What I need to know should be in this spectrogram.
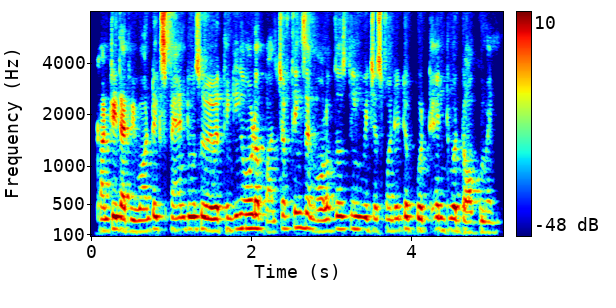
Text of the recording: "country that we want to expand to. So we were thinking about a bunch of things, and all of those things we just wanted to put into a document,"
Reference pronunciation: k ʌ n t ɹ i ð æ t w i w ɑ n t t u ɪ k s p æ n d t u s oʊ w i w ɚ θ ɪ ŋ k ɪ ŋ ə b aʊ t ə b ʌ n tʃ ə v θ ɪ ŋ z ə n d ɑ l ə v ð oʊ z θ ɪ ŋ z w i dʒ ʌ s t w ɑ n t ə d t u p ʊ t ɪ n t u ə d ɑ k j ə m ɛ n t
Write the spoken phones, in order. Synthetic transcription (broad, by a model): k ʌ n t ɹ i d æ t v i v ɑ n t t u ɪ k s p æ n d t u s oʊ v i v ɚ t ɪ ŋ k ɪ ŋ ə b aʊ t ə b ʌ n tʃ ə v t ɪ ŋ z ə n d ɑ l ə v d oʊ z t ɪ ŋ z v i dʒ ʌ s t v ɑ n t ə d t u p ʊ t ɪ n t u ə d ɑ k j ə m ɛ n t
